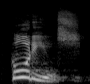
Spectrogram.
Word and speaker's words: Kyrios: Porque la palabra que aparece ahí, Señor, Señor, no la voy a pronunciar bien, pero es como la palabra Kyrios.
